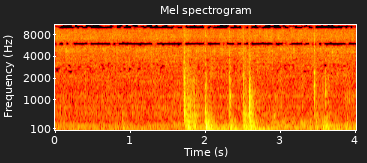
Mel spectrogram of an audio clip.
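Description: Curry sauce simmering in a stainless steel frying pan with a steady sizzle. About halfway through, a few sharp knocks and splashes as pieces of frozen snow crab are dropped into the sauce.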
